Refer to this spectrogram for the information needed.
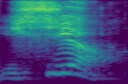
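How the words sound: It is said the Argentine way, forcefully. "they say yo"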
